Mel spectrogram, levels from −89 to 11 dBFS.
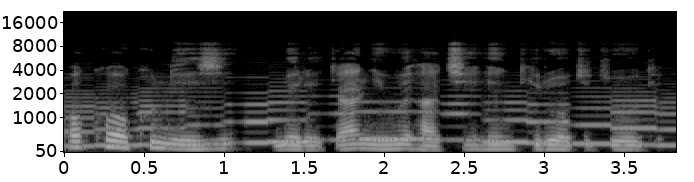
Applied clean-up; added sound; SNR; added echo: neural mask model RNNoise.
